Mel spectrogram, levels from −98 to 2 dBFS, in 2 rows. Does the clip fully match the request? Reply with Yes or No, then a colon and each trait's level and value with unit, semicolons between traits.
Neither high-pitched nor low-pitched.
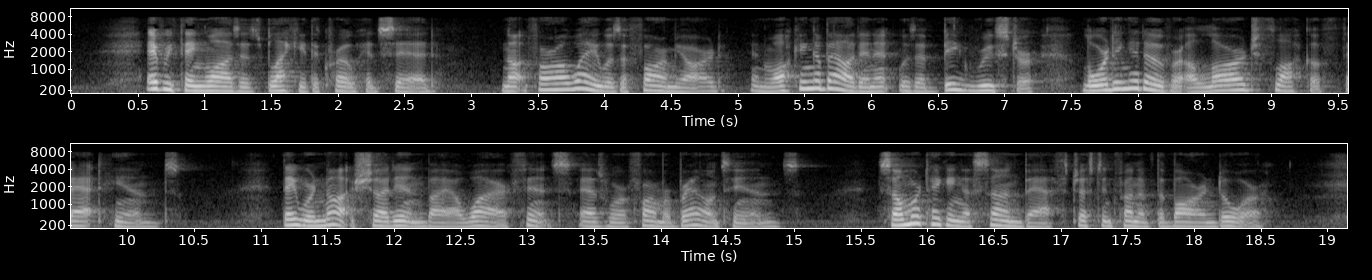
Yes: medium, 180 Hz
